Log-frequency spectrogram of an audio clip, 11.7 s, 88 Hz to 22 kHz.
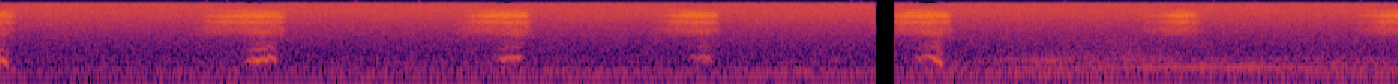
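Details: Snoring in a sleeping mother cat: soft, regular, brief hissy snorts with a faint whistle, about 28 a minute over low room hum.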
